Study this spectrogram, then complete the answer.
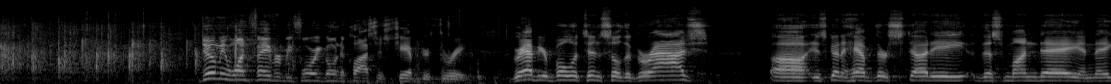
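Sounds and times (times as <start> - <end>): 
audience applauding: 0.0 - 3.2
speech: 2.0 - 11.0.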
